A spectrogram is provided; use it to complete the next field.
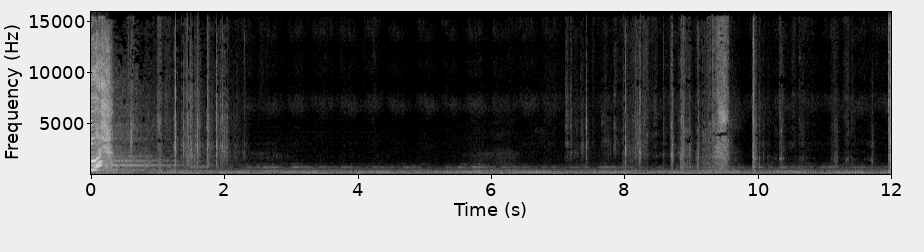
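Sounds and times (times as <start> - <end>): matchbox taps and rustles: 1.0 - 2.3.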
